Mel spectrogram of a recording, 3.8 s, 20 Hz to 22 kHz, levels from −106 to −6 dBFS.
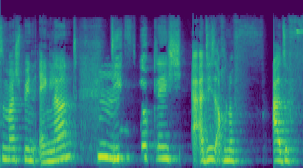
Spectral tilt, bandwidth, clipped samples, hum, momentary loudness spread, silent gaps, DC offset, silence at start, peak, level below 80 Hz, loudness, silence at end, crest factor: -3 dB/octave; 14.5 kHz; under 0.1%; none; 7 LU; none; under 0.1%; 0 s; -2 dBFS; -78 dBFS; -23 LUFS; 0 s; 22 dB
